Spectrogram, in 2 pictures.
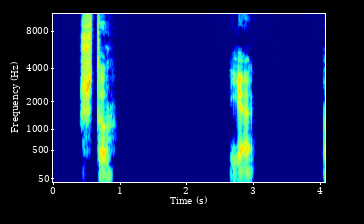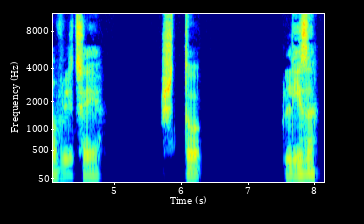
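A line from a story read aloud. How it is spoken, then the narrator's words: Puzzled hoarse rasp. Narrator (Russian): прохрипел он, озадаченно хмурясь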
